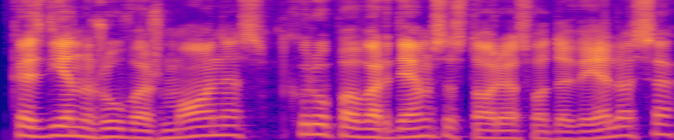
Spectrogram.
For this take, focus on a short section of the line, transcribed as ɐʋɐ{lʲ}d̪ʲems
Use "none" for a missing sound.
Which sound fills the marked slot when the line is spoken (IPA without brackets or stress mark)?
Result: ɾʲ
